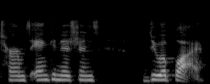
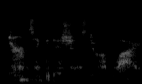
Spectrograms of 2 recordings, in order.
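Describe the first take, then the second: First: It is said in his normal voice. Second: It is said in a put-on little voice.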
